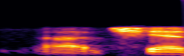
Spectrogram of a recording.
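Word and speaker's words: Qin: we use for china chin is pronounced chin like china all the while the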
